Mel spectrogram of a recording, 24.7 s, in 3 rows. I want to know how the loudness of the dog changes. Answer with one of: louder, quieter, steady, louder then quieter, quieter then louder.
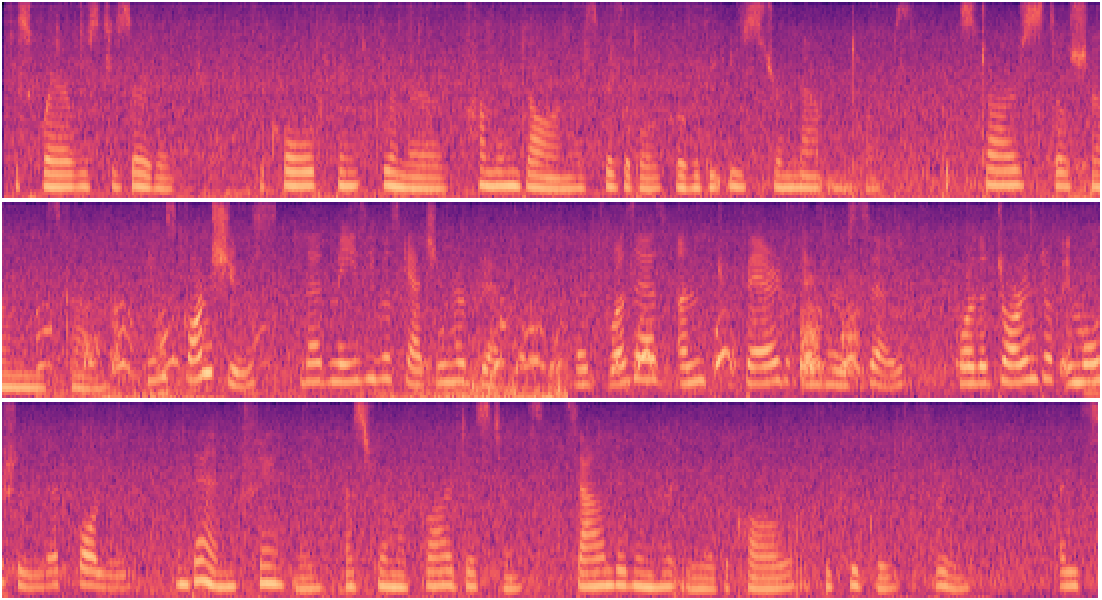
quieter then louder.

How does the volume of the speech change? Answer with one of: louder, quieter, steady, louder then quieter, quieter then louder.
steady.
